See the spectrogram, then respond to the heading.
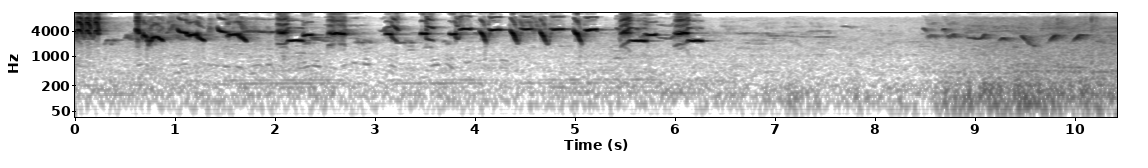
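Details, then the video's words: Oriental magpie-robin (kacer) singing "gacor": a rapid series of loud falling whistled notes for about six seconds, then quiet, ending with a faint softer phrase and rising background noise. "Suara Burung Kacer Gacor, Kicauan Terbaik 2021"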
